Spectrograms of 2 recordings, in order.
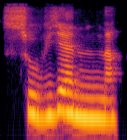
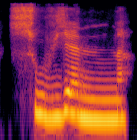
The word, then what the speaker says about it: souviennent: You see, my tongue is between my teeth, souviennent. All right? It's not the E, the N, and the T are not pronounced here because we are in the conjugation word.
